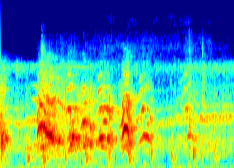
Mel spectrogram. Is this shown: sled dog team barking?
yes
